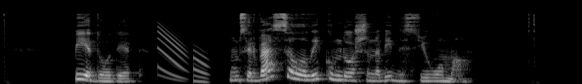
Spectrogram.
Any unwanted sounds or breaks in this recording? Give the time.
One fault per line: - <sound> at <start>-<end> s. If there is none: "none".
- chirp at 1.6-2.1 s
